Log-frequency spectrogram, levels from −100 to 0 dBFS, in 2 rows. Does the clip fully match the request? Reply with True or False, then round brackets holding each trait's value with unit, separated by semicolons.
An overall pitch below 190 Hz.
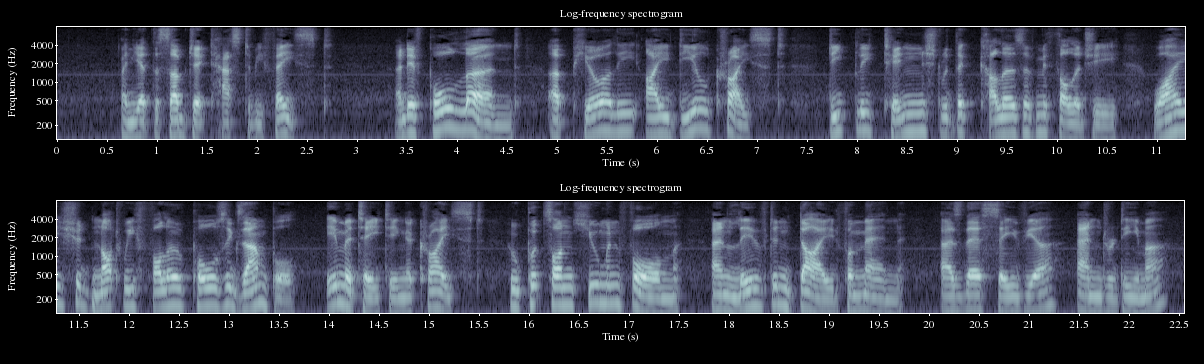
True (135 Hz)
